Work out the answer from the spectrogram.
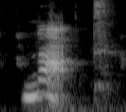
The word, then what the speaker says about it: knot: Okay, this word starts with a KN. We do not pronounce the K. So this just says not.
